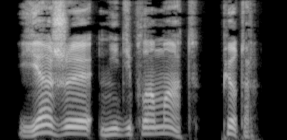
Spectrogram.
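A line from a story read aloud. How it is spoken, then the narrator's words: Calm reply. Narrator (Russian): спокойно ответил Гуров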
